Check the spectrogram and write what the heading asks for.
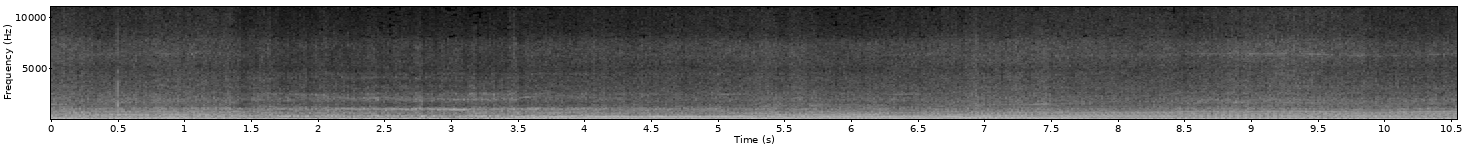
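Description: Dirt modified's V8 engine, heard from inside the cockpit while racing on a dirt oval. The engine note falls and climbs twice as the throttle is eased and reapplied, feathered to find grip on a slick, loose track.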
